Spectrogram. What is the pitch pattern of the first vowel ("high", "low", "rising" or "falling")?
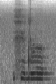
high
